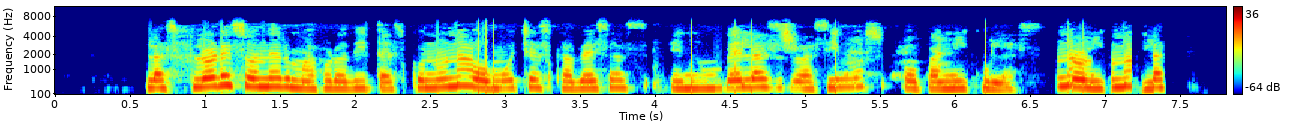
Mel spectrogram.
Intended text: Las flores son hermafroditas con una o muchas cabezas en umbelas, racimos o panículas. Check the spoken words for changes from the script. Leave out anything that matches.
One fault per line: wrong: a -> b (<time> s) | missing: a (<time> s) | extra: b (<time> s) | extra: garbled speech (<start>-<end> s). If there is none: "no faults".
extra: garbled speech (6.7-7.4 s)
